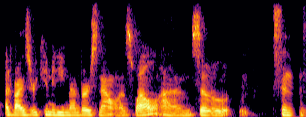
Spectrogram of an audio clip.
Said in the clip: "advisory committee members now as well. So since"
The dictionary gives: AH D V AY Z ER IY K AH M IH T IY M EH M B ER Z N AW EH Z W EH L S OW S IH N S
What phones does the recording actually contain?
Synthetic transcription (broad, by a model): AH D V AY Z ER IY K AH M IH T IY M EH M B ER Z N AW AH Z W EH L S OW S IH N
